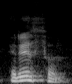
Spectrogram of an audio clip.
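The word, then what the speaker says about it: wrestle: আমরা আবার বলছি, ওয়ার্ডের মধ্যে বা শেষে যাই হোক, এখানে SLT এর উচ্চারণ সল হয় আর টি অনুচ্চারিত থাকে। যেমন এখানে রেসল, ডব্লিউর উচ্চারণ তো হয় না, টির উচ্চারণ হচ্ছে না।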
